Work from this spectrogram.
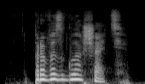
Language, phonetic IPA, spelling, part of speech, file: Russian, [prəvəzɡɫɐˈʂatʲ], провозглашать, verb, Ru-провозглашать.ogg
- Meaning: 1. to proclaim, to promulgate, to declare, to enunciate (solemnly or officially) 2. to acclaim (to declare by acclamations)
